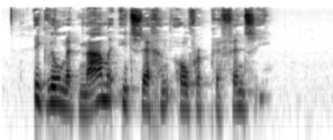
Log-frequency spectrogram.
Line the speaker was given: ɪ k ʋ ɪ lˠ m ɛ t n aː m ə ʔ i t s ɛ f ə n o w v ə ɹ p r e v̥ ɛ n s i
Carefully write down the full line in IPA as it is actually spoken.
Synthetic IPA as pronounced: ɪ k ʋ ɪ lˠ m ɛ t n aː m ə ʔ i t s ɛ χ ə n o w v ə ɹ p r e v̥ ɛ n s i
